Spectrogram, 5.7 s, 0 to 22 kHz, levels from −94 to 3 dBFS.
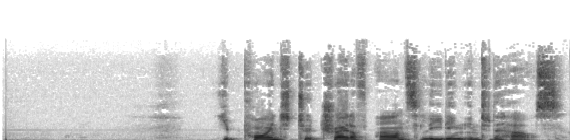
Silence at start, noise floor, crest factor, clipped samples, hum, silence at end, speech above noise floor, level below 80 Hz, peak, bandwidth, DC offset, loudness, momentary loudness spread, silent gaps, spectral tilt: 2.2 s; -59 dBFS; 16 dB; under 0.1%; none; 0.1 s; 41 dB; -52 dBFS; -4 dBFS; 15.5 kHz; under 0.1%; -18 LUFS; 7 LU; none; -4 dB/octave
